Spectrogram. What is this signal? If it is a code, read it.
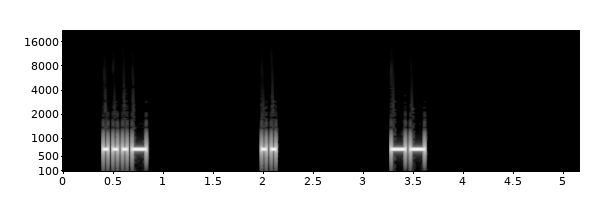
Morse code, heard as a keyed tone, about 25 wpm, spaced as for 7 wpm, 700 Hz. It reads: VIM
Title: USA Call Signs - 8x Character Spacing - 25wpm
